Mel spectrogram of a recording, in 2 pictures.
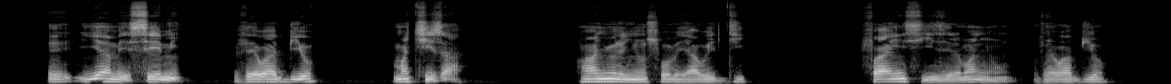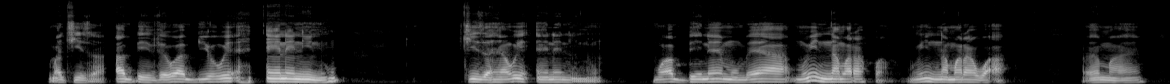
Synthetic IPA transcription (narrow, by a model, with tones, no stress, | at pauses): e˨ji˦a˦˨me˨se˦mĩ˨ | vɛ˨˦wa˦bi˦o˦ | mã˦t͡ʃi˦za̰˨ | hã˦ɲũ˦le˨ɲũ˦so˦be˨ja˨we˨di˦ | fa˦ɲĩ˦siː˨˦zɛ˨ɾɛ˨mã˦ɲɔ̰̃˨ | vɛ˨wa˦bi˦o˦ | mʔã̰˦t͡ʃi˦za̰˨a˨be˨vɛ˨˦wa˦bi˦o˦we˦˨ɛ̃˦nɛ̃˦nĩ˨nũ˨˦ | t͡ʃi˦za˨hã˨˦we˦ɛ̃˦nɛ̃˦nḭ̃˨nṵ̃˨˦ | mũ˨a˨be˨nɛ̃˦mũ˨bɛ˨˦ja˦mũ˨˦ĩ˦nã˦mã˦ɾa˦ɸa̰˨mũ˨˦ĩ˦nã˧mã˦ɾa˦wa̰˦˨ʔa̰˨ | a̰˨jɛ˦mã˨jɛ˦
